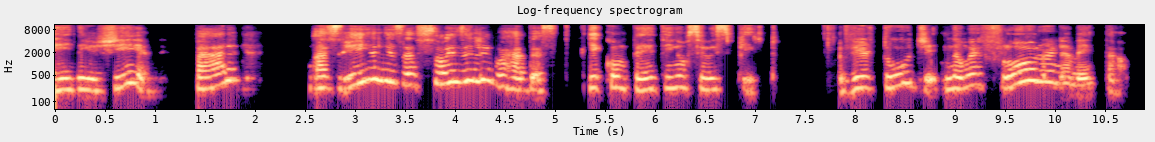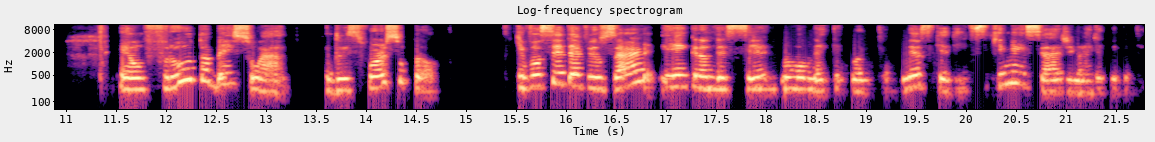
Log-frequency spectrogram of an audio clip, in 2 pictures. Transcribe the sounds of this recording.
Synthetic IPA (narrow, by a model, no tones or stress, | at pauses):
eneɾʒiɐ | paɾɐ | ɐzhealizasõj̃zelevad̪ɐs | kɪkõmpɛt̪ẽj̃ʊwsewɪspiɾit̪ʊ̥ | viɾt̪ud͡ʒɪnɐ̃w̃ɛfloɾoɾnɐ̃mẽnt̪a̰w | ɛũfɾut̪ʊabẽsuad̪ʊ | d̪ʊɪsfoɾsʊpɾɔ̰pɾjʊ | kɪvosed̪ɛvɪuzaɾɪẽj̃ɡɾɐ̃nd̪eseɾnʊmõmẽnt̪ʊẽkwɐ̃nt̪ʊmewskeɾid̪ʊskɪmẽsaʒẽj̃ɛdid̪ei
